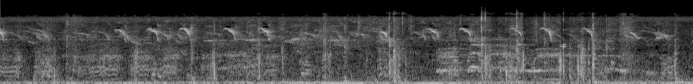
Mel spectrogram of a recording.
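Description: A bird chirps steadily, short high falling notes two or three a second, over scattered knocks and scrapes of a digging bar and hands working soil and roots.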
